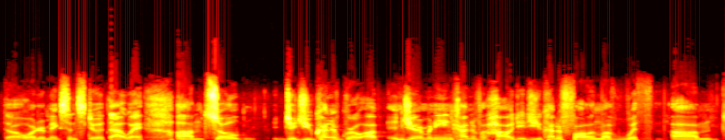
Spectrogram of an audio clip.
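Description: A man's voice: fairly high pitch, expressive, brisk, no echo. A man hosting a sports betting podcast, talking casually and effusively with lots of filler ums. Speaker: podcast host.

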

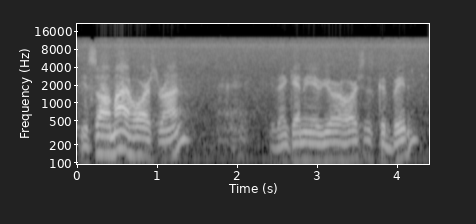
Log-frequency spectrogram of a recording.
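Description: An actor playing a swaggering, mocking young army lieutenant in a 1950s radio western. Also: male voice, lowish voice, lively intonation, unhurried, a bit bright, rough recording. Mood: taunting. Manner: mocking, needling. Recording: vintage 1950s radio recording.

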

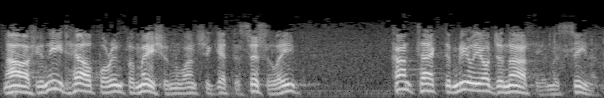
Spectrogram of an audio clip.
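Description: An actor playing a grave, businesslike commissioner in a 1940s radio drama, speaking with an American accent in a measured, authoritative way. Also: male voice, fairly high pitch, animated, slightly rough, big-room sound. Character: grave, businesslike male commissioner briefing his agent. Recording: muffled 1940s radio recording.

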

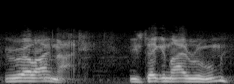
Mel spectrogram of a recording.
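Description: An actor playing a pompous, put-upon middle-aged uncle in a 1950s radio sitcom, blustery and exasperated. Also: male voice, medium pitch, steady tone, a little slow, lightly acted. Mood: grumbling. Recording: muffled, very noisy old radio recording.

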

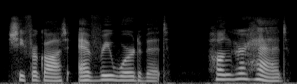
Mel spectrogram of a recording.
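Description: A woman's voice: medium pitch, moderate pace, smooth, no room sound. A woman reading a classic novel aloud as a scripted literary narration. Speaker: audiobook narrator.

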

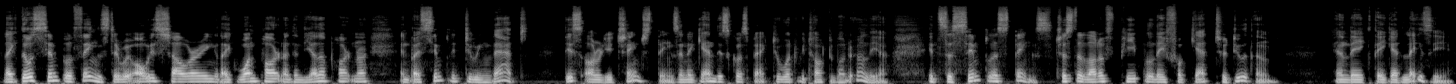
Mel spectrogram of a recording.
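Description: A man with a German accent, a relationship coach giving measured advice as an interview guest, often hedging with "let's say". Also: mid-range voice, vocal fry, dark tone, no room sound, studio quality. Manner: explanatory, measured, hedges with "let's say".

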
